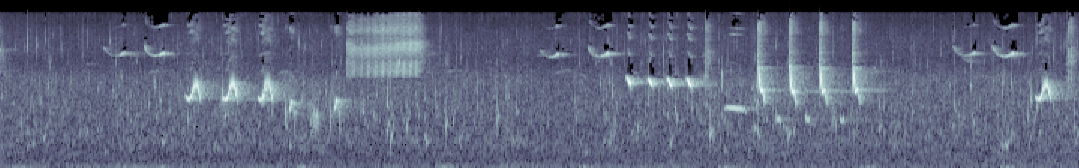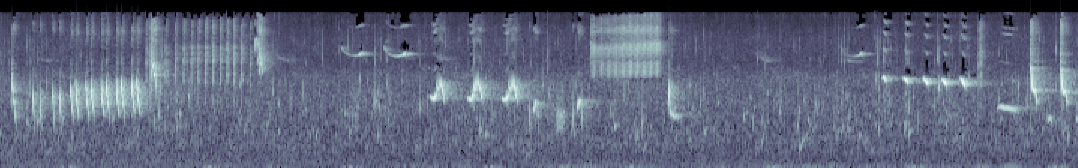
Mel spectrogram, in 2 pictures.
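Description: Songbirds chirping and trilling in short, repeated phrases, the same phrases coming round again about every eighteen seconds as in a looped birdsong recording.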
